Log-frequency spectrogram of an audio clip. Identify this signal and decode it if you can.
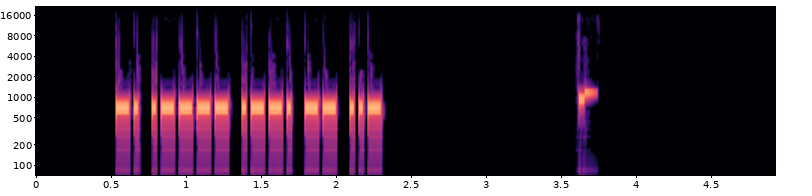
Morse code, heard as a keyed tone, about 40 wpm, 700 Hz. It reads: N1PMU
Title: USA Call Signs - 5 Characters - 3x Character Spacing - 40wpm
